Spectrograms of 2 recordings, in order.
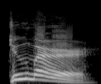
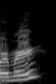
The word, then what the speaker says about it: Dormer: Um, actor, actress, philanthropist, maybe Natalie Doomer. Did I Natalie say it right? Dormer Natalie Dormer.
